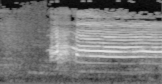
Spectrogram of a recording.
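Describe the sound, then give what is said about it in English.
After a brief quiet moment, a child screams into a microphone, a loud, sustained, high-pitched scream that holds steady and strained to the end. “How would you do it? Scream. You'd scream.”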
